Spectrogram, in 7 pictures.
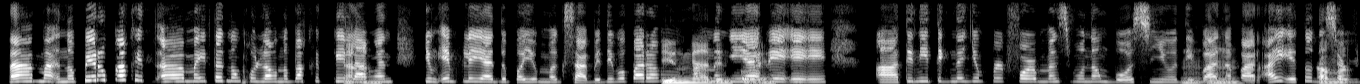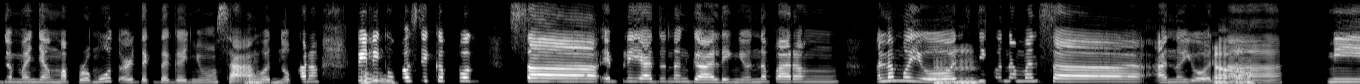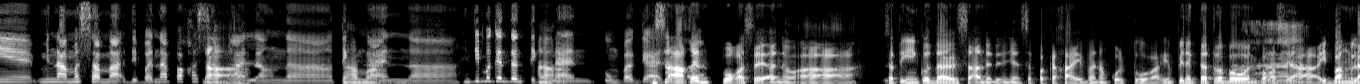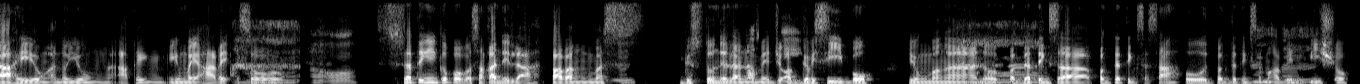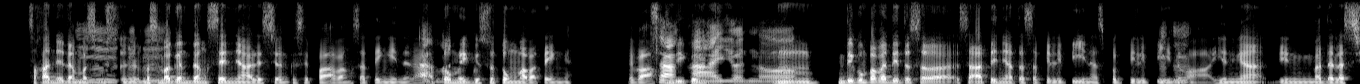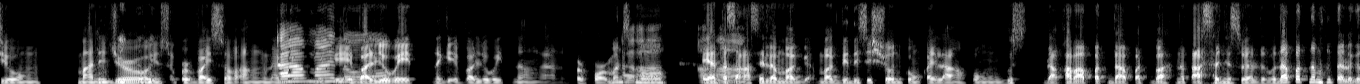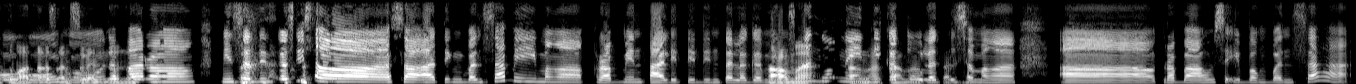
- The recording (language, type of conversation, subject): Filipino, unstructured, Ano ang nararamdaman mo kapag hindi patas ang pagtrato sa iyo sa trabaho?
- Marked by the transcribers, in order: laugh; laughing while speaking: "taasan"; laughing while speaking: "talaga"; laugh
